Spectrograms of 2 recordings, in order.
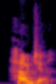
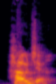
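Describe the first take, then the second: The two takes are said the same way.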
